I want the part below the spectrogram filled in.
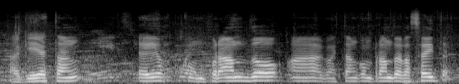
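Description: A man's voice: fairly high pitch, fairly even intonation, a little slow, crowd noise. A man in his thirties with a Cuban accent, casually narrating a vlog into a phone at arm's length. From Cuba. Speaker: vlogger. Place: outdoors in street and open market. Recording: busy street and market noise behind.

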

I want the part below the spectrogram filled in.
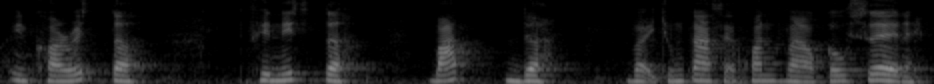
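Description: A woman teaching English to pupils, working through a test in a casual way with many fillers and translating each word. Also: medium pitch. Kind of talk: exam walkthrough lesson.

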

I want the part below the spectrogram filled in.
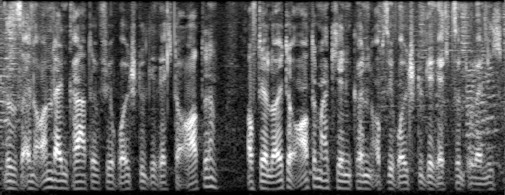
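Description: A man's voice: lowish voice, a little fast, music in the background. A man explaining a project and lecturing students in a hall, talking thoughtfully with frequent hesitation fillers. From Germany. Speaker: social project founder giving a lecture.

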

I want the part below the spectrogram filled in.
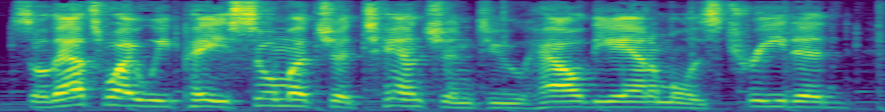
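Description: Over a video call from his home study, an older company executive answers interview questions at length, measured and explanatory and full of fillers. His voice is fairly high and a little mellow, picked up by a webcam mic, with soft music in the background.

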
